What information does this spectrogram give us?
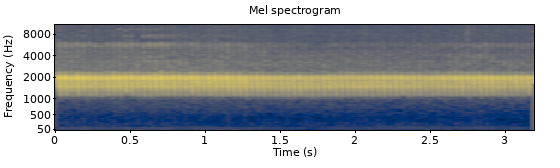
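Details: A European Nightjar, a scarce summer visitor to English deciduous woodland, churrs at June dusk: a sustained, steady, dry trill of very rapid notes, up to 1900 a minute, rising and falling, like a distant motor.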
